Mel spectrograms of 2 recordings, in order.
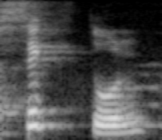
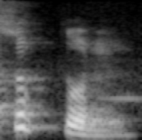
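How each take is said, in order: First: The first vowel is i. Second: The first vowel is u. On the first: "Bisa dibaca tiga sinnya" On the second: "Bisa dibaca tiga sinnya"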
